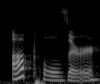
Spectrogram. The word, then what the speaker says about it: Upholzer: You said my name wrong. – Upholster. – No. – What is it? – T Boyage. Upholzer. – Upholzer. What did I say? – Upholster. – Like upholstery? I said upholster? – Yes.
